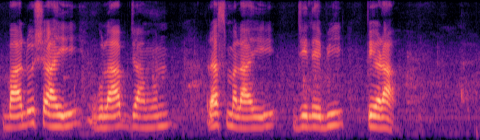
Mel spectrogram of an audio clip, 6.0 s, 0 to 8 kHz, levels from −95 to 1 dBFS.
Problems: constant background noise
